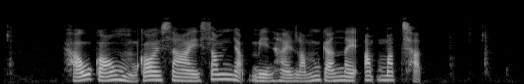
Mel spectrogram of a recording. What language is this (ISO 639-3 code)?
yue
